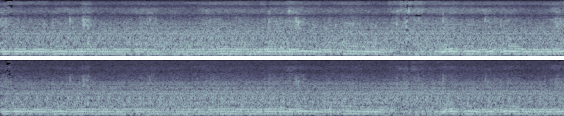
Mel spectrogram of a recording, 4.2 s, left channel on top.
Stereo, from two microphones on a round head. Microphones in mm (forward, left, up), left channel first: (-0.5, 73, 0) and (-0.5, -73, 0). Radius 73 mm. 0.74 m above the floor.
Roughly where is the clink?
I don't hear a clink.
